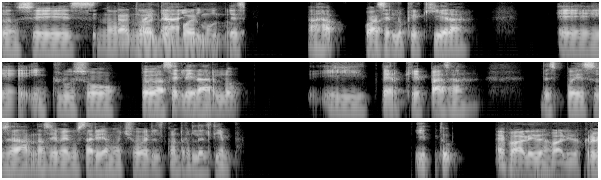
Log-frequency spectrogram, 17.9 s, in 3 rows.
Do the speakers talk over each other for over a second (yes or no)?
yes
